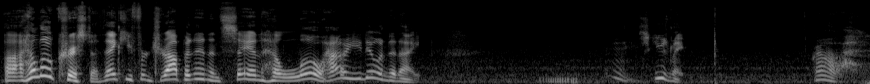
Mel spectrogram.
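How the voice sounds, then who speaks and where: A young man chatting casually on a live stream, playful and fond of toying with his voice, with the hiccups. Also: very high-pitched. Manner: playful, plays with his voice and octaves.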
